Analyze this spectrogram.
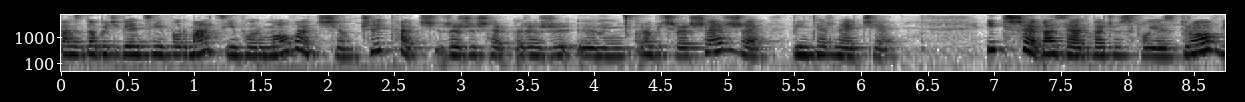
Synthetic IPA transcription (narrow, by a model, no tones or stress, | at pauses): bazd̪ɔbɘd͡ʑvʲjɛnt̪sɛjinfɔɾmat̪sʲjiːnfɔɾmɔvat͡ɕɕɛt͡ʂɘt̪ʰat͡ɕɾɛʐʂɛɾɛʐɾɔbʲit͡ɕɾɛʂɛɾʐɛ | vʲint̪ɛɾnɛt͡ɕɛ | itʂɛbazad̪bat͡ɕɔsfɔjɛzd̪ɾɔvʲ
